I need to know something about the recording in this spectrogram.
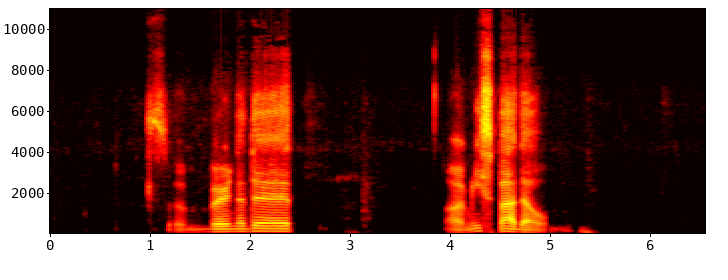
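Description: A young man speaks calmly into a headset microphone, close and clear.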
